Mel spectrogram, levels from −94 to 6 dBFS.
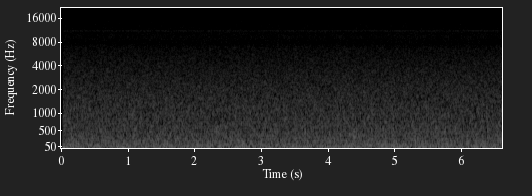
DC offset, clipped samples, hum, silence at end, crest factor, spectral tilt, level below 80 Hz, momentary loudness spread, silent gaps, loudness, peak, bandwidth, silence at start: under 0.1%; under 0.1%; none; 0 s; 12 dB; -4.5 dB/octave; -66 dBFS; 1 LU; none; -59 LUFS; -46 dBFS; 16.5 kHz; 0 s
